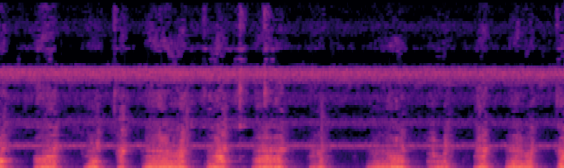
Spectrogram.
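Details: Jack Russell Terrier puppy giving low, gruff bark-growls in a steady run of short pulses, about one every second, each rough and throaty with little pause between.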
